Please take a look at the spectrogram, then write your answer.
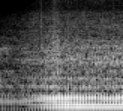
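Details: Engine after an overhaul with new valves to cure valve knock, some smoke still noted. A steady, even putter at constant idle with no ticking or knocking: normal idle.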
